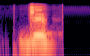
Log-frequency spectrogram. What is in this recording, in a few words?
"dib", Indian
